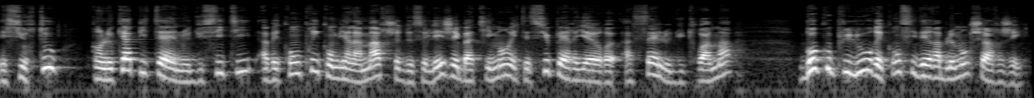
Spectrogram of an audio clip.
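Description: A woman narrating a historical adventure novel in a measured, expressive reading voice. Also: low voice, slightly rough. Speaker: audiobook reader. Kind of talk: scripted narration.

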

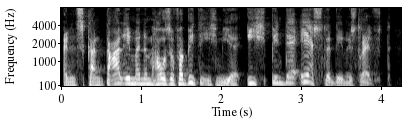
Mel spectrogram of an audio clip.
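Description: A man voicing a pompous, self-important young brother who talks loud and indignant. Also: medium pitch, lively intonation, fairly quick, husky, no room sound, studio quality, pitched above the performer's own voice.

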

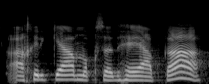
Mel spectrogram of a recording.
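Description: A woman voicing a young older brother who gently teases and lectures his little sister in a storybook tale. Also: mid-range voice, close to an everyday voice. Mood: curious.

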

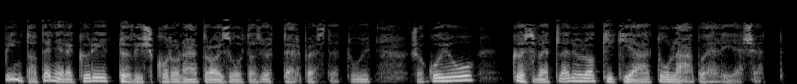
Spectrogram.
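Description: A man narrates a literary story in a measured, deliberate audiobook reading. His tone is warm and mellow with a slightly husky edge. The recording is dry and close, with no room sound. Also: on the low side, animated, dry recording.

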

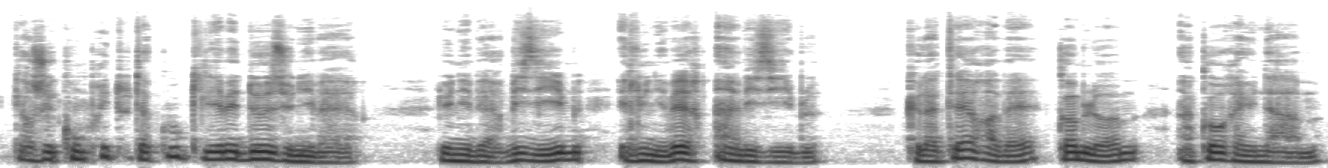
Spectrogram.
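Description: An earnest, slightly tipsy provincial surgeon, read by a man in a low, dark, husky voice, telling a strange dream with solemn conviction. The audiobook delivery stays close to the reader's own voice, only a touch higher and weightier. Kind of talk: audiobook character reading.

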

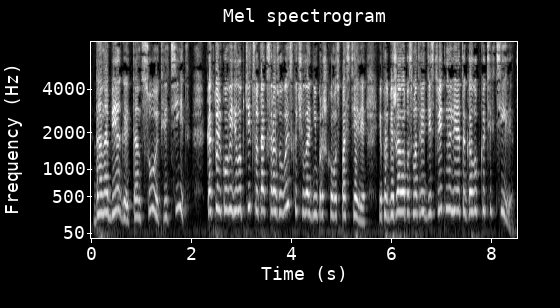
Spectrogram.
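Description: A woman reading a fairy tale aloud, voicing a chatty, sly old neighbor woman who gushes in a brisk, talkative way. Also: medium pitch, big pitch swings, voice pushed up. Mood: gushing.

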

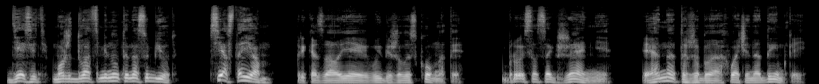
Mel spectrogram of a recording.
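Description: Low dark-voiced guy narrating an audiobook, wry and brisk, dry close mic. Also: no room sound. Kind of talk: first-person audiobook narration.

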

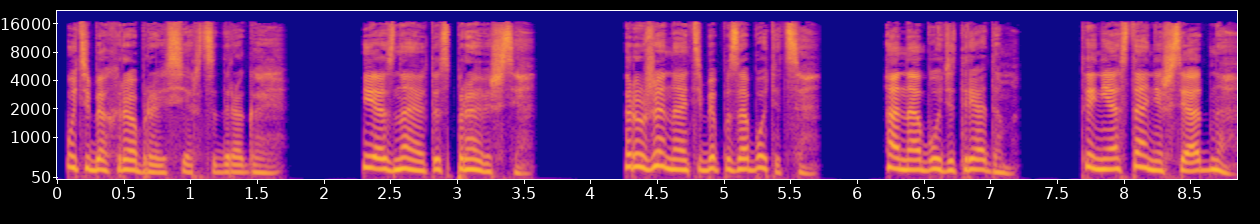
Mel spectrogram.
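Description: A tender storybook mother, as a woman reader puts her on speaks softly and soothingly, a little above the reader's usual pitch. She stays calm and firm as she comforts her child, in a dry, close recording. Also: moderate pace, dry recording, close to an everyday voice. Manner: soft, soothing, quietly firm.

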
